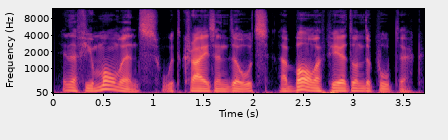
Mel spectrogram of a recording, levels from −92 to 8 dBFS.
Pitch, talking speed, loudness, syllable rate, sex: 100 Hz, 240 wpm, -20 LUFS, 5.2 syllables/s, male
